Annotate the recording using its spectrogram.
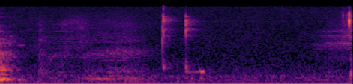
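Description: A pause in a video-call conversation with low background noise and two faint, quick clicks a little over a second in.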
